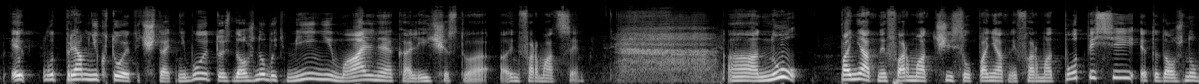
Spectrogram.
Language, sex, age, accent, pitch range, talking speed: Russian, female, 30-49, native, 165-240 Hz, 115 wpm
